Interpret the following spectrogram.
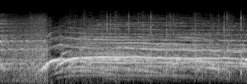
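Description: Spectators cheering and shouting at a goal in a youth ice hockey game. About half a second in, a long, high, held shout rises out of the crowd.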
